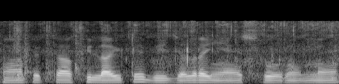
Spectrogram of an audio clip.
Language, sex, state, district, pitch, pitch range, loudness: Hindi, male, Rajasthan, Jaisalmer, 100 Hz, 95-100 Hz, -18 LUFS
